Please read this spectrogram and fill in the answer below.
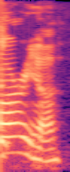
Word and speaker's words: Maria: Maria. I just can't do it. Rhymes with how are ya? How are you, Maria? Is Like with Mar-a-Lago. us. Mar-a-Lago, Maria.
